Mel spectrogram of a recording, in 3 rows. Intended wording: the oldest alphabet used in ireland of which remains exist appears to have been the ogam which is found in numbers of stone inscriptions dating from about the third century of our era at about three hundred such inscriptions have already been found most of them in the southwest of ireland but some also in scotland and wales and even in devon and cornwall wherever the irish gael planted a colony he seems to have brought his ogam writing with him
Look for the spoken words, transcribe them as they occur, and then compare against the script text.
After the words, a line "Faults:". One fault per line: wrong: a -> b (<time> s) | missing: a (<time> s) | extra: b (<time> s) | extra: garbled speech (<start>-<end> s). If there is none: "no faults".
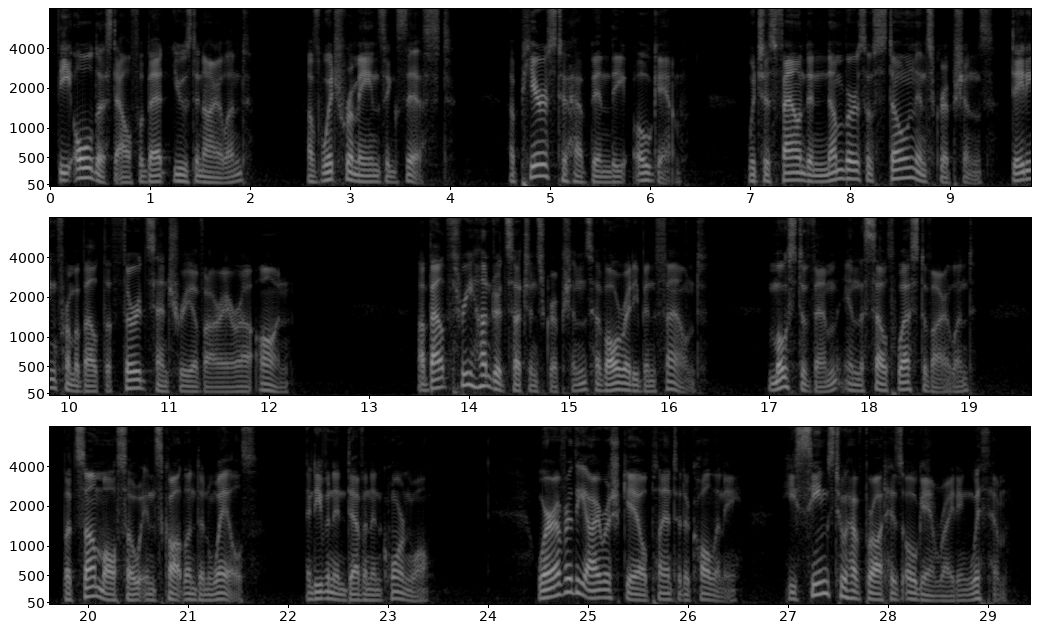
the oldest alphabet used in ireland of which remains exist appears to have been the ogam which is found in numbers of stone inscriptions dating from about the third century of our era on about three hundred such inscriptions have already been found most of them in the southwest of ireland but some also in scotland and wales and even in devon and cornwall wherever the irish gael planted a colony he seems to have brought his ogam writing with him
Faults:
wrong: at -> on (11.9 s)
